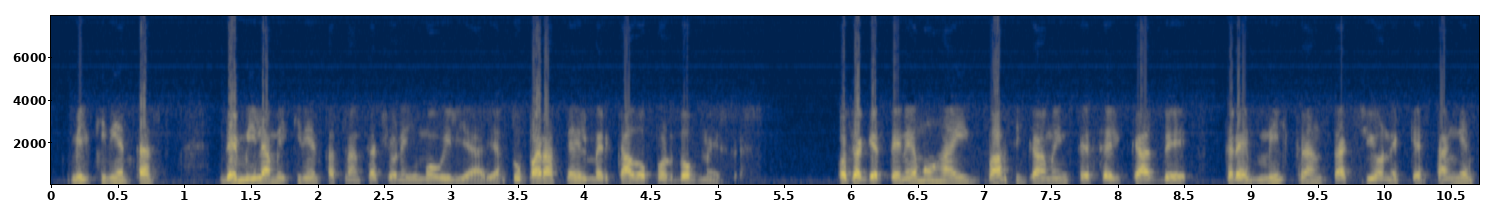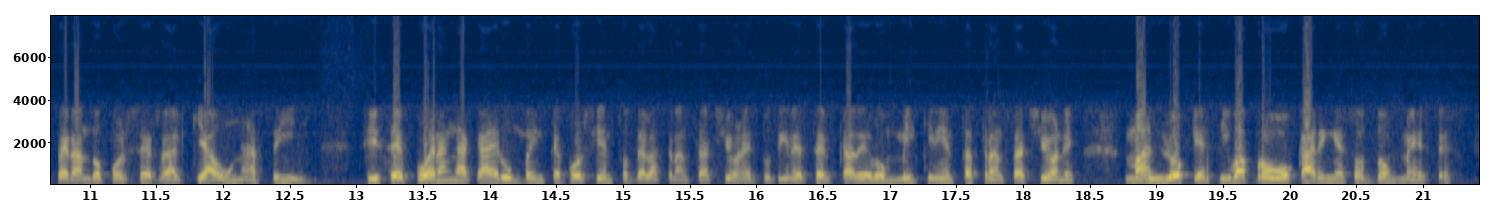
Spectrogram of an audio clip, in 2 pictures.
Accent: Cayey, Puerto Rico; yo vengo del pueblo de Calley, eh, eh, vengo de una familia humilde

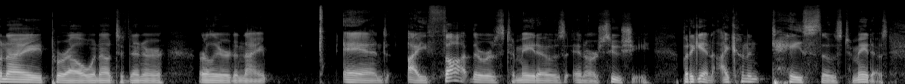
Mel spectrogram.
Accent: Midwest, United States; we're from the Midwest

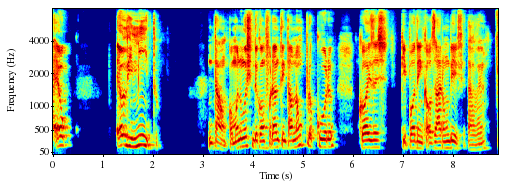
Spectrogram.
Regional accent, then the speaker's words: Viana, Luanda Province, Angola; also born or lived in Huíla, Angola; Nasci na Willa e com os meus 10 anos vim viver aqui. Estava aqui em Luanda

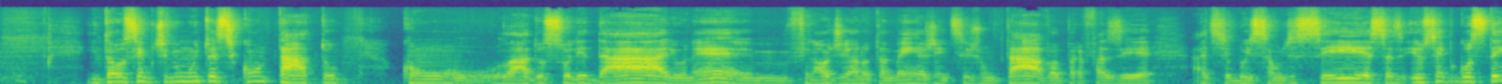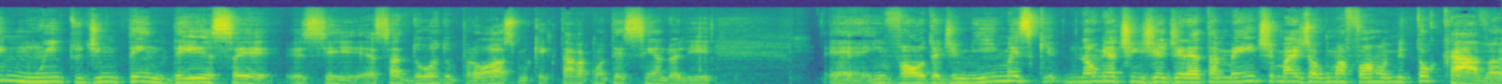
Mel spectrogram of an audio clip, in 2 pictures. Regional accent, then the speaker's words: Aracruz, Espírito Santo, Brazil; eu sou de Aracruz, né? E minha mãe sempre fez um trabalho ligado à PAI da minha cidade

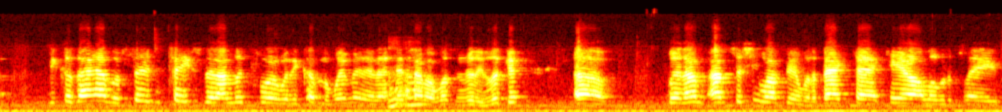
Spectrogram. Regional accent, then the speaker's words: Oakland, California, United States; Born and raised in Oakland. Most people think I'm from Texas. I go back and forth so much that I start to develop an accent.

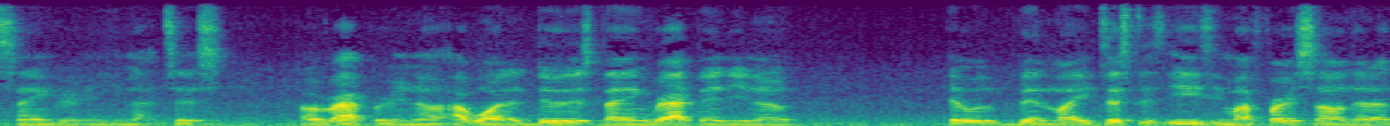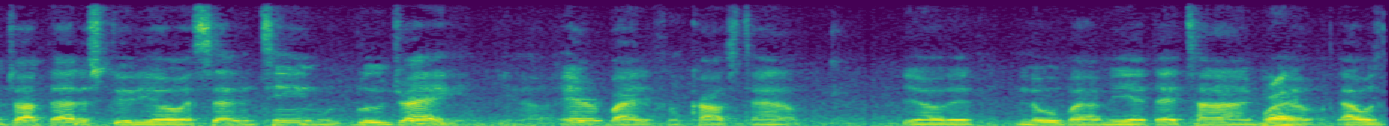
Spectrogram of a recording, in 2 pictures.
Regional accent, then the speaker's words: Orlando, Florida, United States; I'm from Orlando, Florida, born and raised

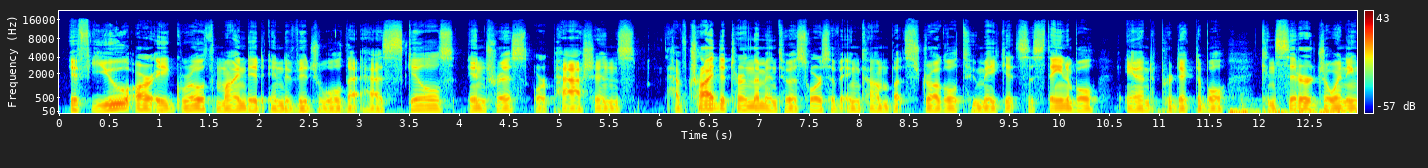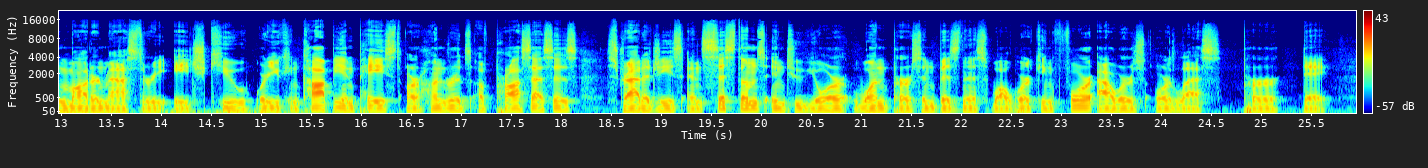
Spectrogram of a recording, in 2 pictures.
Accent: Arizona, United States; I've just been in Arizona my entire life

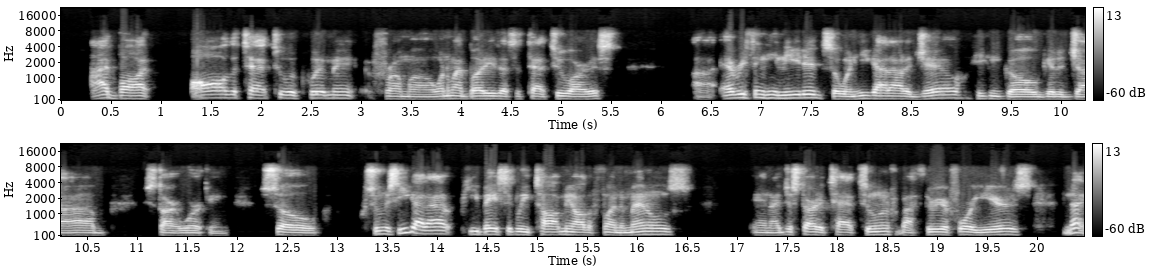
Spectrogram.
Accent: Miami, Florida, United States; I'm born and raised in Miami, Florida.

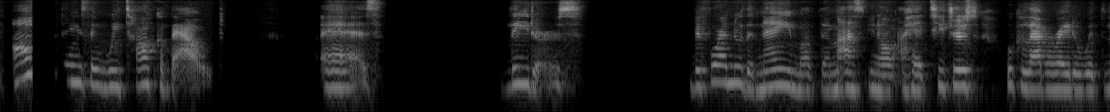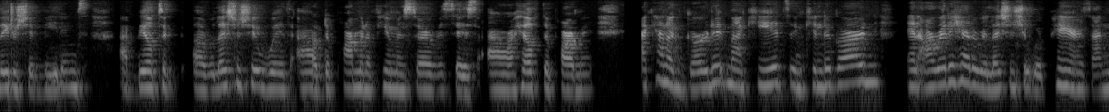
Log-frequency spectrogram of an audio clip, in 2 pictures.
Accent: Arkansas, United States; moved away as an adult; now in Fayetteville, United States; I was in a small district, my hometown

